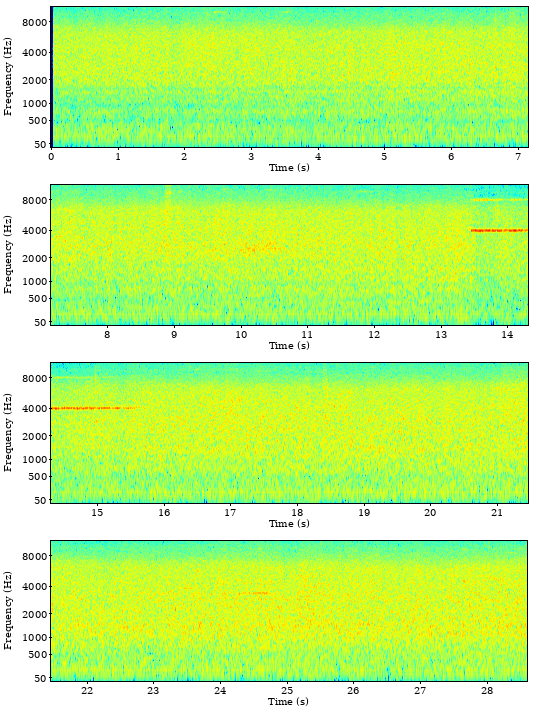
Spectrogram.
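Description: Dense road traffic on a wet multi-lane road: a steady wash of tyre hiss and engine noise from cars, buses, trucks and motorcycles, growing a little louder toward the end. About halfway through, a high thin squeal sounds for about two seconds.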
